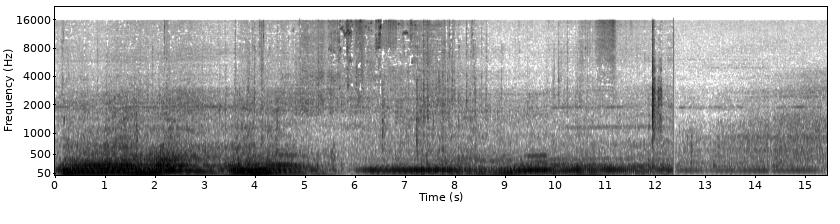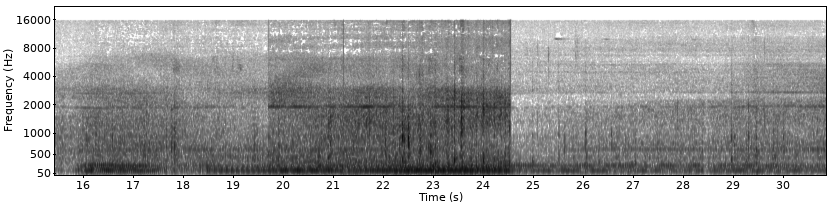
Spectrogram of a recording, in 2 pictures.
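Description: BMW Z3 roadster's engine revving up and down on a dirt road for the first few seconds, then running steadily. The sound drops away abruptly about a third of the way in and again near the end.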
